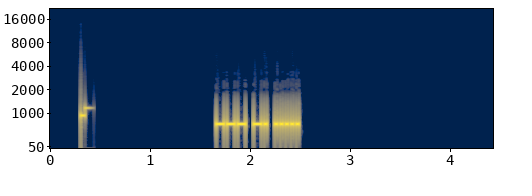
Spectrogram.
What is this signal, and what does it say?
Morse code, heard as a keyed tone, about 44 wpm, 700 Hz. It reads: ON5
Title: Callsign Prefixes for Top 100 DXCC - 45wpm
